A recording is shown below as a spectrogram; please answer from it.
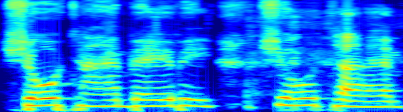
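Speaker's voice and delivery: put-on, high hollering yell. Speaker retells a player yelling at the fans: retelling a yell at fans. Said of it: "he's yelling at the fans".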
